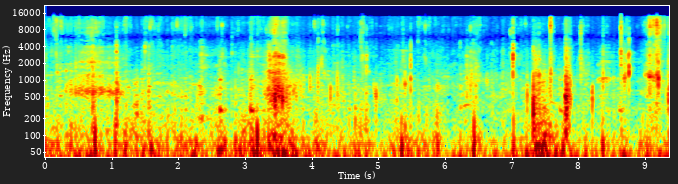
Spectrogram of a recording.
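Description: Close-miked chewing and wet mouth clicks of a person eating a rice meal with fried fish by hand, with soft crunches and small sounds of fingers mixing rice on a plate.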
